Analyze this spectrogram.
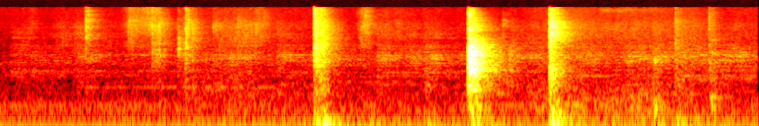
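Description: Three sharp knocks over about a second and a half, the middle one the loudest, against faint room tone.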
